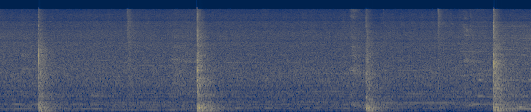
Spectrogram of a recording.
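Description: Heavy slam balls thrown down hard onto a rubber gym floor: four thuds about three seconds apart, each with a short echo.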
